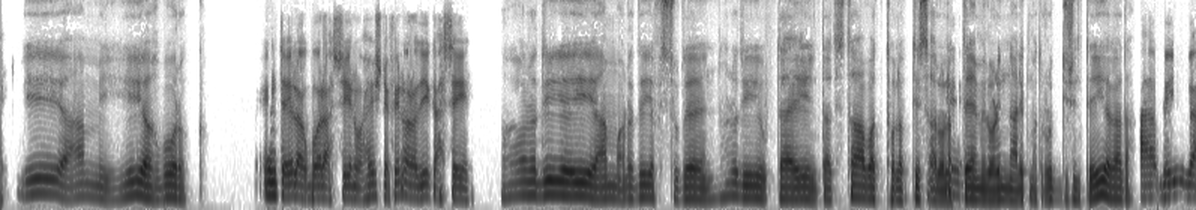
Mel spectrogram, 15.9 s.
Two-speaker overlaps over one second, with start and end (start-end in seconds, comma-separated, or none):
none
